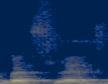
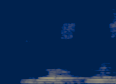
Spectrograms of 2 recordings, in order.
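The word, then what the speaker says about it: Baslez: Ça, c'est Marie-Françoise Basselès dans Après Jésus, page 470. Tout le livre s'appelle Après Jésus? Oui. Et c'est tout le début du... Basselès, ça s'écrit B-A-S-L-E-Z.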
